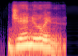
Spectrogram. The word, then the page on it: genuine: Indian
